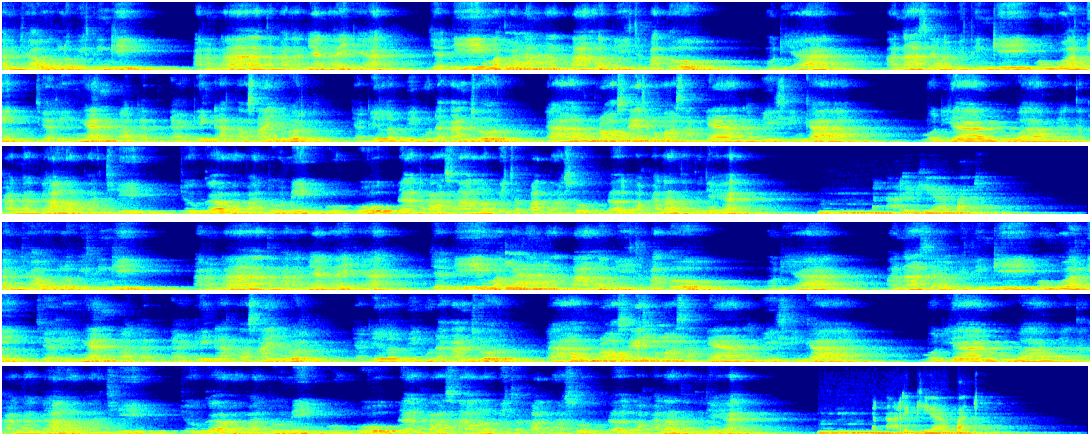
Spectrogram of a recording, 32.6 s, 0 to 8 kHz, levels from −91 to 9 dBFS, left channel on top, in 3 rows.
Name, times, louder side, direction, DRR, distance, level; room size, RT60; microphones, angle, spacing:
voice 1, 0.0-1.4 1.9-3.8 4.3-7.1 7.6-8.3 8.8-13.9 14.4-15.9 16.3-19.4 20.1-23.2 23.6-29.1, left 1 dB, 85° left, -2 dB, 0.8 m, -24 dB
voice 2, 5.0-5.5 16.6-17.7 29.9-31.5, right 2 dB, 55° right, 5 dB, 0.3 m, -22 dB
4.8 x 2.5 x 3.3 m, 1.4 s
head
